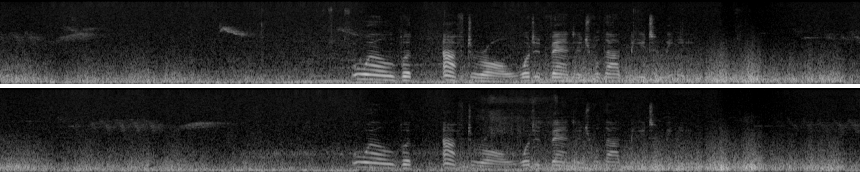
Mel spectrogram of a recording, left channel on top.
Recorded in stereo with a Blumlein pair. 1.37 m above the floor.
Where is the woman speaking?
15° left.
